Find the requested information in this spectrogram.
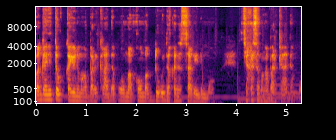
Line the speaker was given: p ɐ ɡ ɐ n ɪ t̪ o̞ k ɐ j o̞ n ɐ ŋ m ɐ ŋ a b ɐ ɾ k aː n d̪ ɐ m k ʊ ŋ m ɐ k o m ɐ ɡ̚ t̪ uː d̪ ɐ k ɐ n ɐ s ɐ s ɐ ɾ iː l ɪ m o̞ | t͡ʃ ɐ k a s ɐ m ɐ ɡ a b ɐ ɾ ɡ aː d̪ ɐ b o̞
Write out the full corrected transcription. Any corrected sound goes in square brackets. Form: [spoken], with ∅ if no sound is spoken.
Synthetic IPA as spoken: p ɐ ɡ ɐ n ɪ t̪ o̞ k ɐ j o̞ n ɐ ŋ m ɐ ŋ a b ɐ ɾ k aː [∅] d̪ ɐ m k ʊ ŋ m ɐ k o m ɐ ɡ̚ [d̪] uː d̪ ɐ k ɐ n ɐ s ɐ s ɐ ɾ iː l ɪ m o̞ | t͡ʃ ɐ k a s ɐ m ɐ [ŋ] a b ɐ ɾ [k] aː d̪ ɐ [m] o̞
